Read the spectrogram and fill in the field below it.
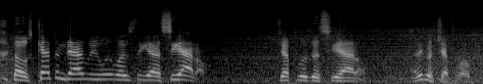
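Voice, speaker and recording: A man's raised, projected voice with an American accent, high in pitch, lively in intonation, at a fairly quick pace. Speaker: plane-spotting livestreamer. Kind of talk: live commentary. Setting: outdoors, airport parking garage roof. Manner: casual, conversational.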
